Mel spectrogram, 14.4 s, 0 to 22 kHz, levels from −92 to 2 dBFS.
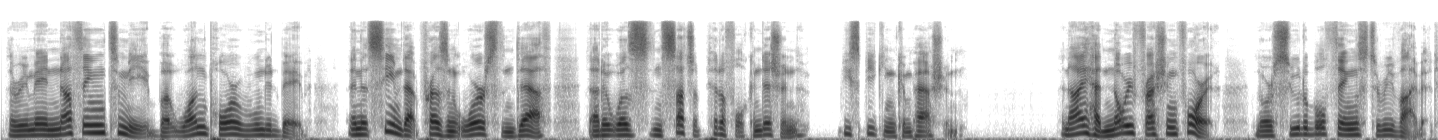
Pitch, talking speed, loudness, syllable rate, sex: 150 Hz, 170 wpm, -19 LUFS, 5.4 syllables/s, male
